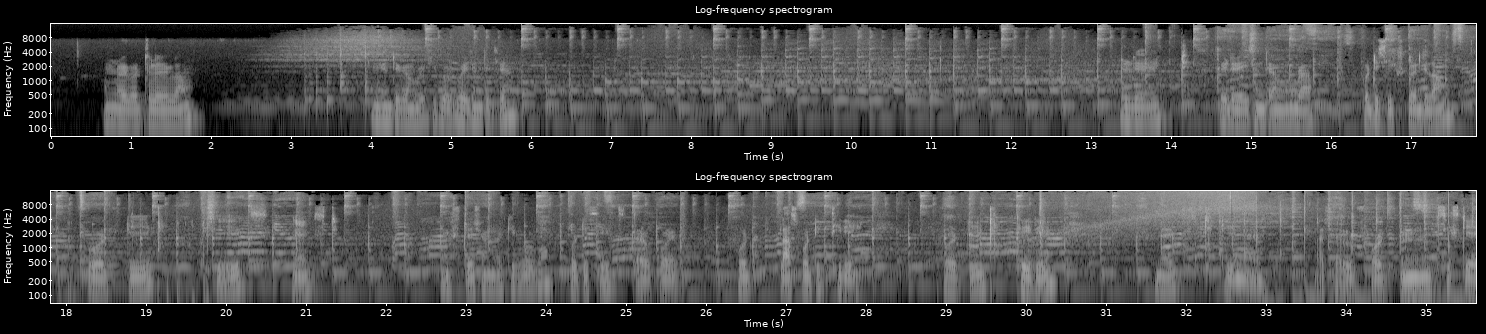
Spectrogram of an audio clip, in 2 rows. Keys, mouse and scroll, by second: 18.9-19.5 typing, 30.0 typing.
